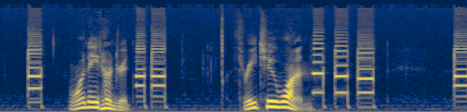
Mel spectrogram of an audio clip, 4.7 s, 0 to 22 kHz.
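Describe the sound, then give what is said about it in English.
Touch-tone dialing of an AT&T 800 number on a COCOT payphone: a run of short, steady beeps in quick clusters, with a voice briefly sounding between the groups of tones. “Let's call this 800 numbers.”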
